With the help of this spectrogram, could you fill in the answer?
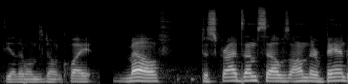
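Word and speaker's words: Mowth: song is called choking mouth is spelled m-o-w-t-h and because of that every time i look at it my brain says meowth like the pokemon but that's not correct and i'm sorry for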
